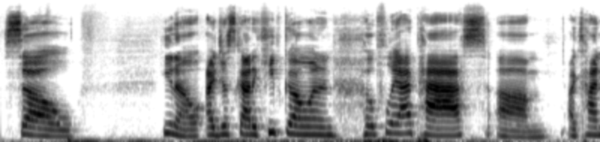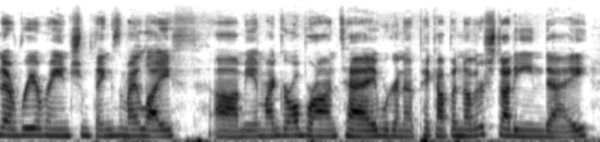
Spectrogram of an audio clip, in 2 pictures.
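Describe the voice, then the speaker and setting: A woman's voice: mid-range voice, fairly even intonation, measured pace, bright, forceful tone, smooth. A young woman from the United States hosting a podcast, talking through a casual, earnest rant full of fillers. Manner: chatty, earnest, filler-heavy. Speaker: podcast co-host.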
